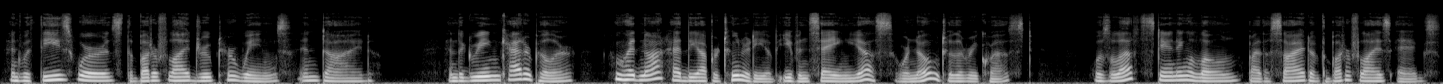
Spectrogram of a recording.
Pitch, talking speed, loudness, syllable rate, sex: 170 Hz, 170 wpm, -16 LUFS, 4.8 syllables/s, female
